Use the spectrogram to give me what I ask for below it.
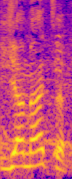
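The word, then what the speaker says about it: Yec'hed mat: en fait alors donc phonétiquement ça se prononce yamat et ça veut dire santé en breton donc alors il est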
